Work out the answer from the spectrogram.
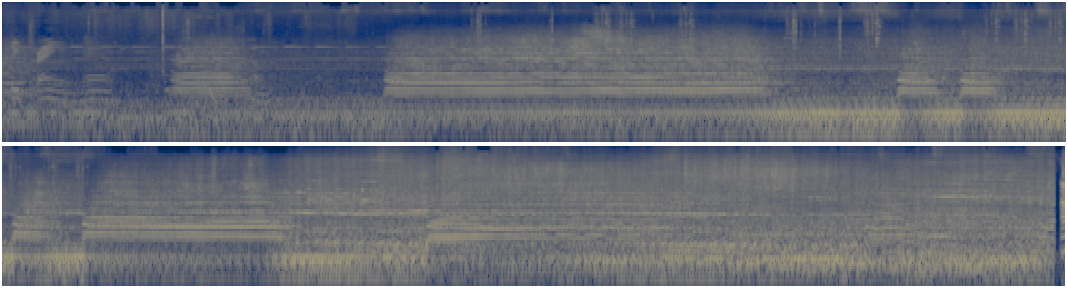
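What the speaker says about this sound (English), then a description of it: "Yo, that's a big train, man." A big freight train rolls past at close range, horn blaring in long blasts over a steady rumble and clatter of wheels on track.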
